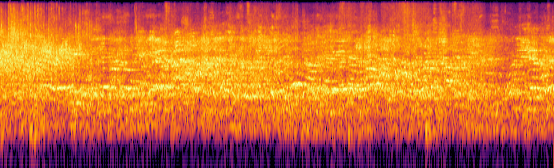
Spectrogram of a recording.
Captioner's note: some Applause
